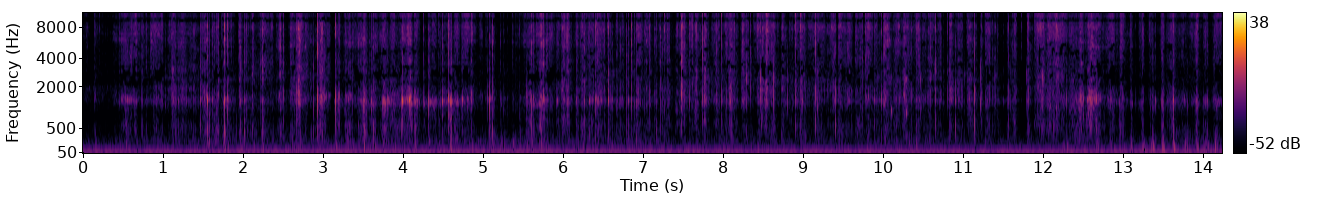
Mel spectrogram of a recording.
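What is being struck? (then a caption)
Cardboard toilet paper tube. A small, hollow, empty cardboard toilet paper roll held in both bare hands is scratched and tapped with medium-length painted fingernails and fingertips. Dense, rapid, dry scratches and clicks run continuously, each dying away almost instantly. A hollow papery tone sits around 1.2 kHz, with bright, crisp edges.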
